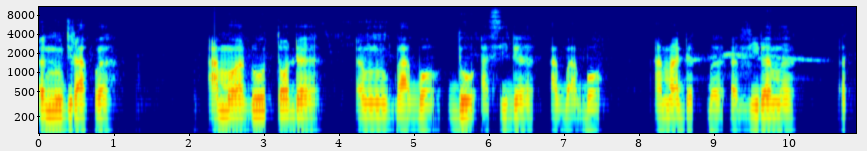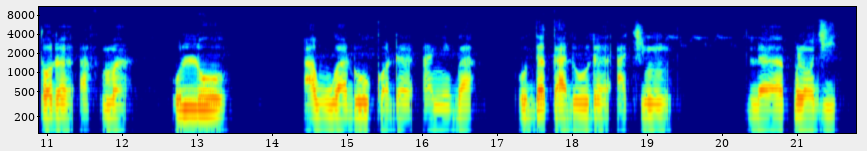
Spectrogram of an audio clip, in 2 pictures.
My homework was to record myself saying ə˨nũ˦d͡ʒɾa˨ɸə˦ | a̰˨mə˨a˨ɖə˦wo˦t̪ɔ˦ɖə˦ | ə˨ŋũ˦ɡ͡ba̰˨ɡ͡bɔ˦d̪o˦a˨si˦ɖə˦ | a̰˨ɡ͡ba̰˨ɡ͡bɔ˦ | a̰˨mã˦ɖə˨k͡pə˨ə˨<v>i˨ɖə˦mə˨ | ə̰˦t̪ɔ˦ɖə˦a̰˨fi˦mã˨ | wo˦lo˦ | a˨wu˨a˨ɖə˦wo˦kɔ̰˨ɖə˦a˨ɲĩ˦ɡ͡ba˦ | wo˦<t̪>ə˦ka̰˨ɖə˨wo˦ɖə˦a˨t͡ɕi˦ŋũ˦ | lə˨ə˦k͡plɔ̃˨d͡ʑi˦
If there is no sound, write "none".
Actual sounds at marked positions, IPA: v, d̪

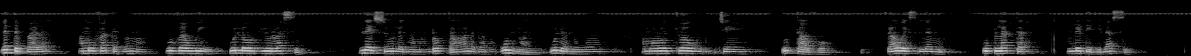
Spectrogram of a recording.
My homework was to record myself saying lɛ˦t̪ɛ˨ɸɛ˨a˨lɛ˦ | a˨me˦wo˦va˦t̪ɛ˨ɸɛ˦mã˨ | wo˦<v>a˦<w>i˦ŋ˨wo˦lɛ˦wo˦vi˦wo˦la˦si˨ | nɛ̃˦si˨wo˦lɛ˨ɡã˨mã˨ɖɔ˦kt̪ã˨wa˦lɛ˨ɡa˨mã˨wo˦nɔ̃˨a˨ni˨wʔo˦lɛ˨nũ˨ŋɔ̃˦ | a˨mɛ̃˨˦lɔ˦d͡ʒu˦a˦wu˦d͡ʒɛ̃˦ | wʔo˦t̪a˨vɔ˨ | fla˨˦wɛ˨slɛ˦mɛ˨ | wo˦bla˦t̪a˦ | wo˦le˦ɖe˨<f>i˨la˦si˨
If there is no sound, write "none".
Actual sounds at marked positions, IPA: v, w, v

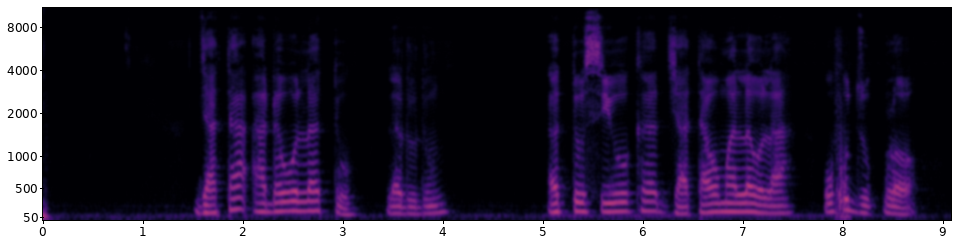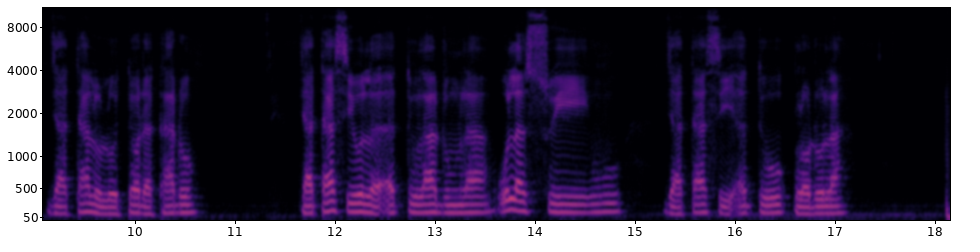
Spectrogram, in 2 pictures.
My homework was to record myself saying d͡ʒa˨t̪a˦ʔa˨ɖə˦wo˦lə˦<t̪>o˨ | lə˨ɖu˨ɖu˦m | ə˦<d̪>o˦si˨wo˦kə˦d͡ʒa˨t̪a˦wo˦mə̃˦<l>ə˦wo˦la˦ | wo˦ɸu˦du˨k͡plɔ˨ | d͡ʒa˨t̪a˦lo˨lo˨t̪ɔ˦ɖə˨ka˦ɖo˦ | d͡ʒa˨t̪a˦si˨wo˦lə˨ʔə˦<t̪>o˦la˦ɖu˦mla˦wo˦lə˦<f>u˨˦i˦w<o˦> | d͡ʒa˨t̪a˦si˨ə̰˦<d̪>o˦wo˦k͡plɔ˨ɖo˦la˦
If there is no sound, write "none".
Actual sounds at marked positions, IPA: t̪, t̪, l, t̪, s, u˦, t̪

